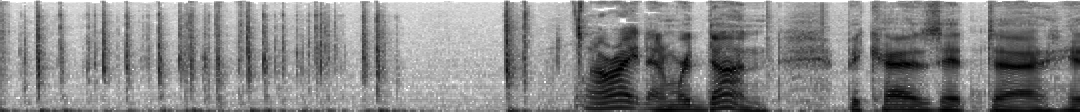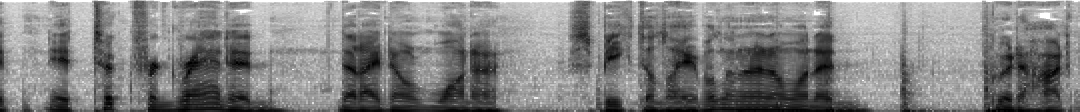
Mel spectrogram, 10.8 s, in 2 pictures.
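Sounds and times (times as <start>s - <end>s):
typing on a computer keyboard: 0.0s - 2.7s
speech: 2.9s - 9.8s, 10.4s - 10.7s.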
